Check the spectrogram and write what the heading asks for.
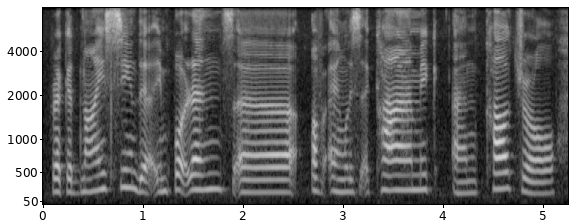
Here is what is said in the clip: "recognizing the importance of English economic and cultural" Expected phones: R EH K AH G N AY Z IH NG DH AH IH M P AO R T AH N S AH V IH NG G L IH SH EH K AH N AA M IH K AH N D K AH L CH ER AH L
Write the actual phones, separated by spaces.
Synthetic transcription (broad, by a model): R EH K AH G N AY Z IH NG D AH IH M P AO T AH N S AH F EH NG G L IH S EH K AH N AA M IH K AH N K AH L CH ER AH L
